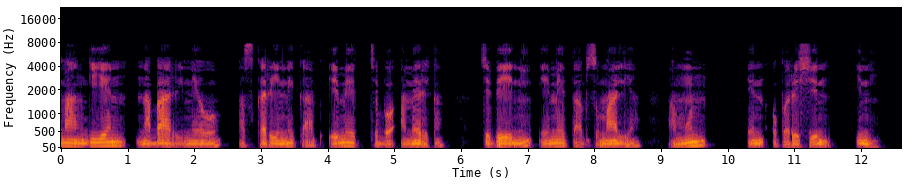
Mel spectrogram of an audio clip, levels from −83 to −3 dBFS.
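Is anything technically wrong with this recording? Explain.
Yes, the speech carries AAC compression damage all the way through, likely from a low-bitrate AAC-LC encode, around 24 kbps judging by the sound. Nothing survives above about 7.7 kHz, so it's dull, and starved bands give sibilants a smeared, fizzy, warbling edge.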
